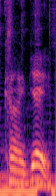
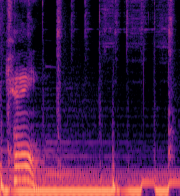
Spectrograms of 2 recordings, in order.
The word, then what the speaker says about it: Kanye: Now all I need is y'all to pronounce my name is Kanye, but some of my plaques to say Kane."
